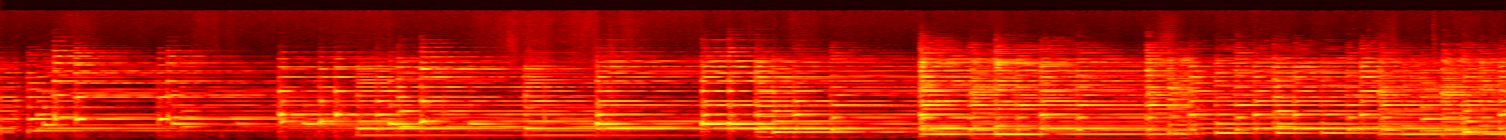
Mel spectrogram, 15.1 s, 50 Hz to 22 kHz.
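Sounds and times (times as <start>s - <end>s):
grand piano chords: 0.0s - 15.0s.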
